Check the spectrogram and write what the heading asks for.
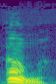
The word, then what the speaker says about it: Om: One of the basic mantras is, of course, the sound Om. That sound is used because if you spell it out, A-U-M, it runs from the back of your throat to your lips, and therefore it contains the whole range of the voice.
